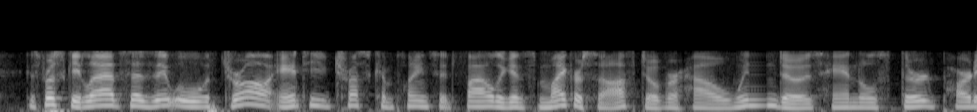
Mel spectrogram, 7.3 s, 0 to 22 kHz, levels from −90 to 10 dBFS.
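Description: From 5.0 to 5.77 s the speech shows repeated stalls (stutter). The sound halts four times in under a second. Packets arrived late, so the jitter buffer ran dry. Each time, the receiver stretched the last sound to cover the wait. About 159 ms is filled this way, the longest stretch 121 ms, where the held sound fades. Nothing is lost, but the speech drags and stutters. The audio stops at 4 kHz, which fits a G.711 A-law call path.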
